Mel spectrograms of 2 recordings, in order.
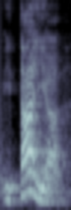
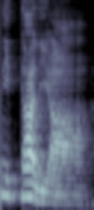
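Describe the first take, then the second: First: The last syllable is short. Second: The last syllable is stretched out long. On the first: The word is in the nominative case. "no nominativo" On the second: The word is in the ablative case. "de esticar o tempo do, da última sílaba"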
